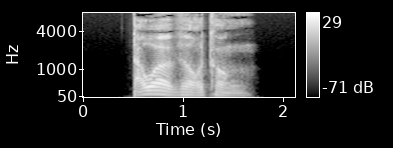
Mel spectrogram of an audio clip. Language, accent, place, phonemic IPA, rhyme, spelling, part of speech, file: German, Germany, Berlin, /ˈdaʊ̯ɐvɪʁkʊŋ/, -ɪʁkʊŋ, Dauerwirkung, noun, De-Dauerwirkung.ogg
- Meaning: Long-term effect, a continuous or long-lasting influence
